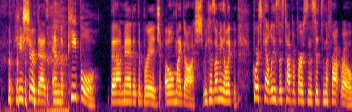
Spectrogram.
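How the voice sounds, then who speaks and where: In a very clean recording with a silent background, a woman at medium pitch speaks at a fairly quick pace with lively intonation and hardly any pauses. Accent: American. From Texas. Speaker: social worker. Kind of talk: testimony. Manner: hesitant, many fillers.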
